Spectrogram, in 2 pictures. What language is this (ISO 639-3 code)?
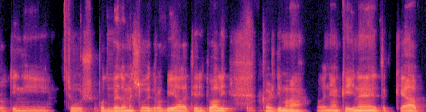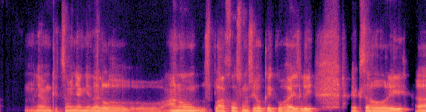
ces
